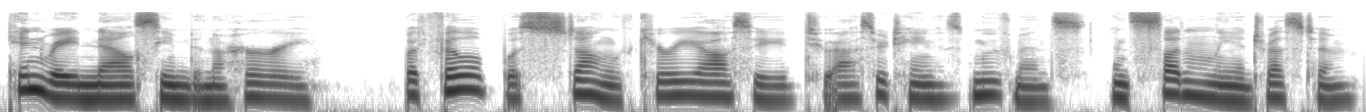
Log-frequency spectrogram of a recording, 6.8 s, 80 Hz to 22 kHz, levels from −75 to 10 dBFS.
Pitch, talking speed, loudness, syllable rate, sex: 170 Hz, 175 wpm, -17 LUFS, 5.6 syllables/s, female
